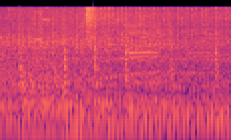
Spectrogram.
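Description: Small motorcycle engine running steadily, heard close up.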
